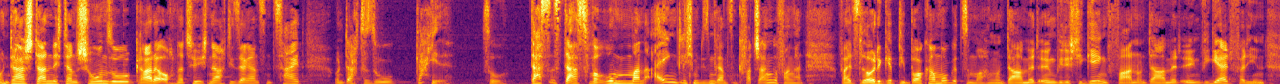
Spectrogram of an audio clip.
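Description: Words come out at a very fast pace, the pitch swinging very widely up and down. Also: man, fairly high pitch for a man. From Franconia, Germany (Erlangen near Nuremberg). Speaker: musician and tour technician. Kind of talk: casual chat.

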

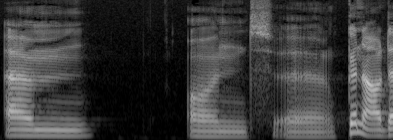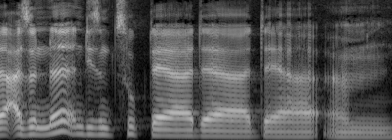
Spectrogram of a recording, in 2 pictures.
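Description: Ordinary pitch variation shapes a man's medium-pitched voice. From Hesse, Germany. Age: 20s. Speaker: office manager at a film production company, former musical performer. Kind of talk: casual chat. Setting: home, sitting on couch. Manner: animated, playful with voice.

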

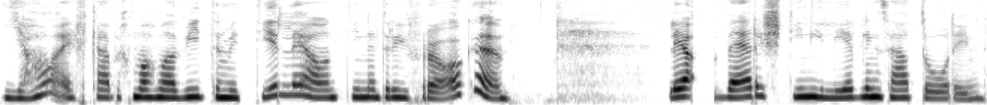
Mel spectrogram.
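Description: A woman's fairly high voice at a moderate pace, with ordinary pitch variation and a dry, close sound with no echo. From central Switzerland, Canton Uri. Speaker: communications staff, podcast co-host. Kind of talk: casual chat. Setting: studio. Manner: clear articulation.

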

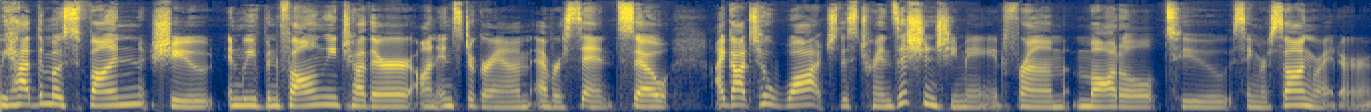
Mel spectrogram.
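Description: A woman with an unremarkable speaking voice and an American accent talks at a medium pitch with ordinary pitch variation and hardly any pauses. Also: moderate pace. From New York. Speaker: podcast host. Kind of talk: casual chat; scripted narration.

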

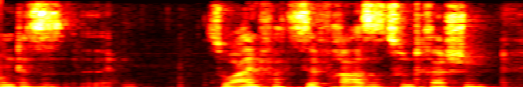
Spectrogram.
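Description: Noticeable background noise surrounds a man whose fairly low voice moves with ordinary pitch variation. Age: 30s. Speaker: film and video producer. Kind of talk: casual chat. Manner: hesitant, many filler sounds.

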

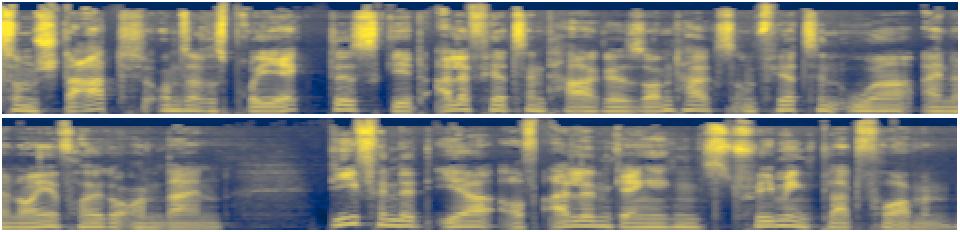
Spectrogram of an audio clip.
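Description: Against a silent background in a very clean recording, a man speaks at a fairly slow pace, an ordinary speaking voice. His pitch is medium with ordinary variation, and his loudness stays very even. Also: dry, close sound with no echo. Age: 20s. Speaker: podcast co-host, customer service worker. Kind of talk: scripted podcast intro.

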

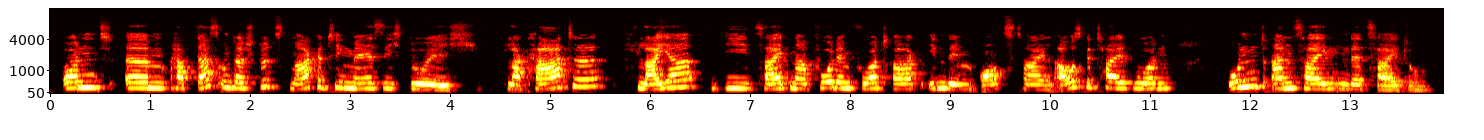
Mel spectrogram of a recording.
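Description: A woman speaks at a very slow pace. Her voice is high-pitched, with ordinary pitch variation. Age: 50s. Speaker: lawyer and bank credit specialist. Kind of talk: interview. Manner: hesitant, many filler sounds.

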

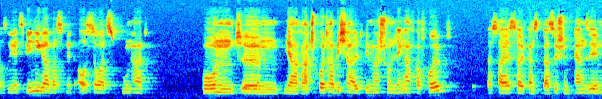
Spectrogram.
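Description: A man of medium pitch is talking at a moderate pace. His intonation is monotone and flat. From Germany, Limburg (Hesse). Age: 20s. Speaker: amateur cyclist and dual student. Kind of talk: casual interview. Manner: hesitant, many fillers.

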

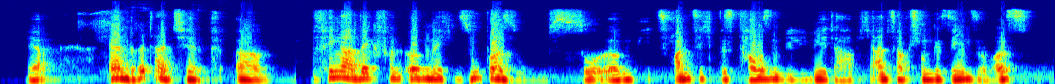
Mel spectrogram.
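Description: Dry and close with no echo, a man's fairly high, dark, mellow voice comes through somewhat breathy, with fairly even intonation at a fairly quick pace. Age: 30s. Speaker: photographer. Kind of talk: casual chat.

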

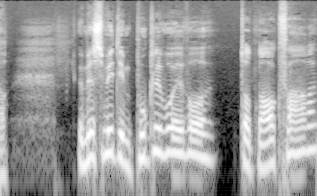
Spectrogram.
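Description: A man's somewhat breathy voice with a dark, mellow tone sounds dry and close with no echo on a very clean recording with a silent background. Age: 70s. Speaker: museum owner and classic car collector. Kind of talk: interview.

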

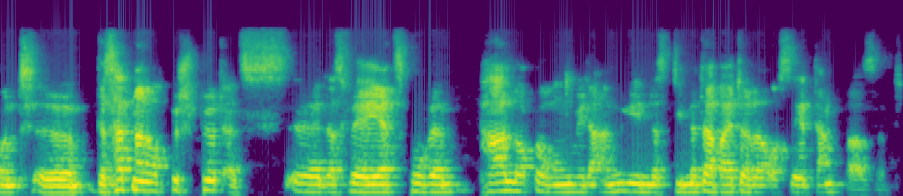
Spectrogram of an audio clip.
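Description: A man's fairly high, monotone, flat voice at a fairly quick pace, with hardly any pauses. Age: 50s. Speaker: safety engineer at a hospital. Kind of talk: interview.

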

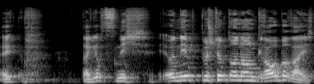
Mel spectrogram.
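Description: A man talks with vocal fry. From Berlin. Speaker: agency owner. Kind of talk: casual chat. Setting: in his agency office.

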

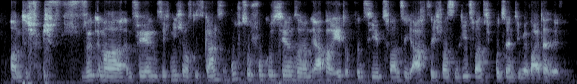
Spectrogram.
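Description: Speaking at a moderate pace with hardly any pauses, a man's voice shows big swings in loudness. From Hannover, northern Germany. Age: 20s. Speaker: finance expert and entrepreneur. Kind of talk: interview.

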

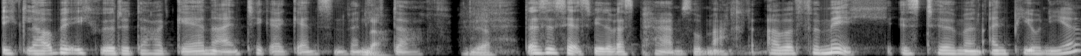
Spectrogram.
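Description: Recorded with a dry, close sound and no echo, a woman speaks in a very deep, low, dark, mellow voice with lively intonation. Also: moderate pace. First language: not German (speaking German). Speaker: enneagram coach and trainer. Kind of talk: podcast conversation.

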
